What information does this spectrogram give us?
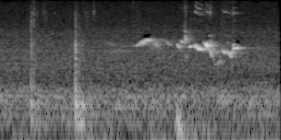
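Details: Oriole at a bedroom window, a yellow bird that sings and taps on the glass; two sharp taps come first, then a rich liquid whistled phrase of several slurred notes, against steady low indoor hum.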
